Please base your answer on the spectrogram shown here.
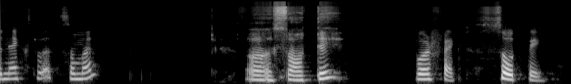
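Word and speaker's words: sauté: word Suman saute perfect sote the sound of au we learned is o and if a word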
